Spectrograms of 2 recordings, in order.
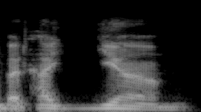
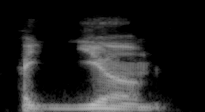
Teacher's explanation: Again, you have a dagesh in the yud. So not just hayyam, but hayyam. You hold down the yud a little bit.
